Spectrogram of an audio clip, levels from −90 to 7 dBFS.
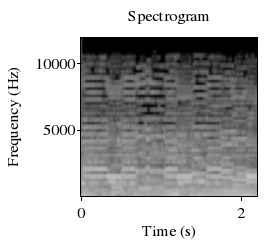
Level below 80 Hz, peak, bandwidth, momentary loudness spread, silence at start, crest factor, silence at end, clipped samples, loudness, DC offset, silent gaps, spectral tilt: -34 dBFS; -6 dBFS; 11 kHz; 2 LU; 0 s; 12 dB; 0 s; under 0.1%; -19 LUFS; under 0.1%; none; -4 dB/octave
